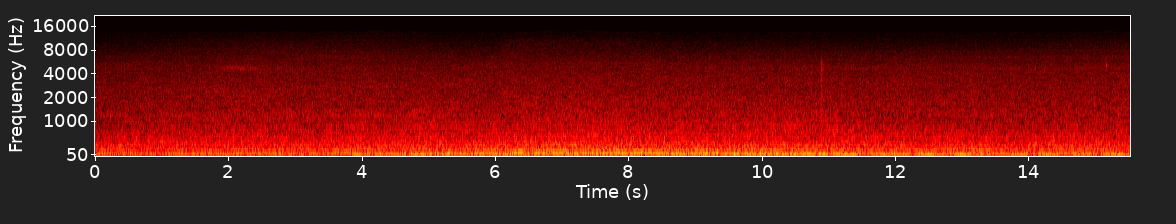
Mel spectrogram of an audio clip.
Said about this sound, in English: So we're straight on the runway. We are taking off from runway 17.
